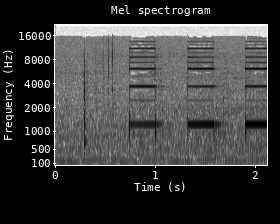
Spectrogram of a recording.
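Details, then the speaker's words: Dell laptop at power-on giving the 8-beep error code, steady mid-pitched beeps, before the hard drive starts, the fan kicks in and a faded beep follows; a graphics or display failure, which an HDMI cable has only helped temporarily. "eight beeps hard drive goes on fan kicks in and then a faded beep"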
